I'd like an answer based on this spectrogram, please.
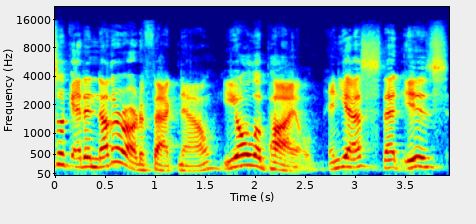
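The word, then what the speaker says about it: Aeolipile: Eola pile. And yes, that is how you pronounce it.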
